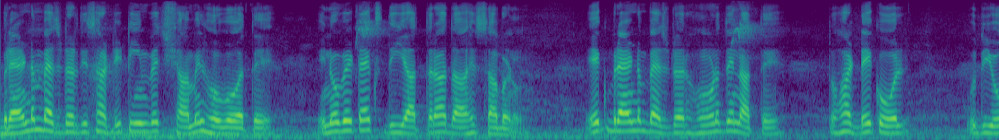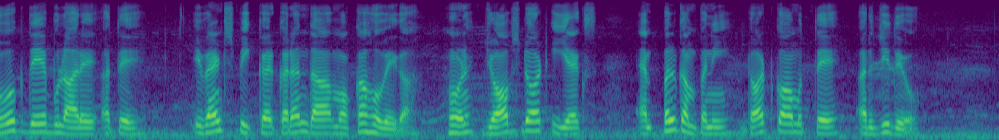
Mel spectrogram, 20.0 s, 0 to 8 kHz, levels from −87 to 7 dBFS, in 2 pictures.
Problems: none marked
